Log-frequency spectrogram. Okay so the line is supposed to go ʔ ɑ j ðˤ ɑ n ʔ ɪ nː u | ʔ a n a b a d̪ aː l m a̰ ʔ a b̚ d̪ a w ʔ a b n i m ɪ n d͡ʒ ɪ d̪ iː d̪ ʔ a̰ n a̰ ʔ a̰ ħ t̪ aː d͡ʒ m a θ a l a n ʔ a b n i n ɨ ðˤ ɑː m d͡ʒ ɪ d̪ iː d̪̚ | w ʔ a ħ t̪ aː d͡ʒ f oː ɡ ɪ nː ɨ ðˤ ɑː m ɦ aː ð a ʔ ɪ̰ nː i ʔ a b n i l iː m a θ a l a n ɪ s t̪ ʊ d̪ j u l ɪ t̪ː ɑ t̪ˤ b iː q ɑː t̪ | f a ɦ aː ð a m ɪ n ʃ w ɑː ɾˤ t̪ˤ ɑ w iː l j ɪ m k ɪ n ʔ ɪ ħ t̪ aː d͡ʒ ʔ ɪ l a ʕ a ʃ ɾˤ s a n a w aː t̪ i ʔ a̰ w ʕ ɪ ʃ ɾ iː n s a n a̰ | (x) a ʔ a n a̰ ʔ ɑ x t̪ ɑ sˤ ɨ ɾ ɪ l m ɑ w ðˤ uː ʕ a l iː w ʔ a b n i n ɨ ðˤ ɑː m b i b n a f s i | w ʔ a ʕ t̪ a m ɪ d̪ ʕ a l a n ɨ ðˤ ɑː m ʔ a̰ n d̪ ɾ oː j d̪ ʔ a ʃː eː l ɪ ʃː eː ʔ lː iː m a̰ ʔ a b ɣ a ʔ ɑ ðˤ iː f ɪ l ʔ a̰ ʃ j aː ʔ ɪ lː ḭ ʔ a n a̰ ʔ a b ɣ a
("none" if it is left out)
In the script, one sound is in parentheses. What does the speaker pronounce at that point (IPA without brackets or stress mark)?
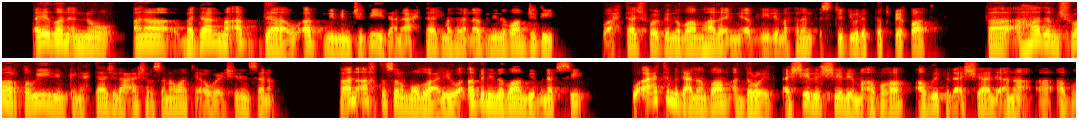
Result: f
